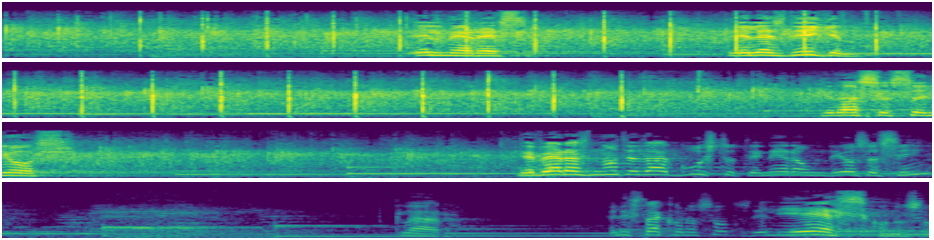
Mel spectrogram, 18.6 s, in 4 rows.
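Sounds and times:
audience clapping in unison: 0.0s - 12.7s
speech: 2.0s - 2.8s, 3.6s - 4.4s, 8.8s - 9.7s, 11.9s - 14.1s, 16.0s - 16.3s, 17.0s - 18.5s.

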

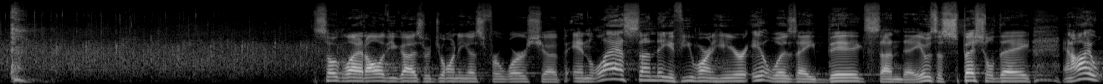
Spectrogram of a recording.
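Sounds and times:
on-site congregation clapping at a church worship service: 0.0s - 4.0s
speech: 3.2s - 11.0s.

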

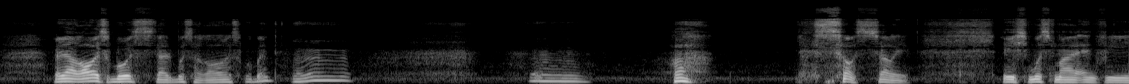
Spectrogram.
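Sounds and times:
speech: 0.5s - 3.6s, 5.3s - 6.0s, 6.7s - 7.1s, 8.0s - 11.2s
yawn: 4.6s - 6.0s, 6.6s - 7.2s.

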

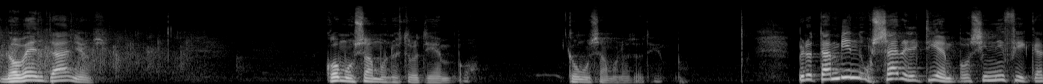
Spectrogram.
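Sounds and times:
speech: 0.0s - 1.1s, 3.3s - 4.8s, 5.7s - 6.8s, 8.0s - 10.4s
crowd applauding: 0.0s - 2.5s.

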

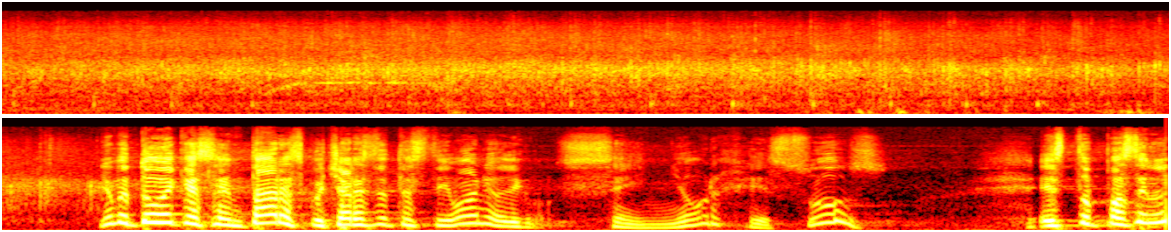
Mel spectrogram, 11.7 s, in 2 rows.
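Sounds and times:
audience applause: 0.0s - 7.0s
speech: 6.3s - 10.4s, 11.0s - 11.6s.

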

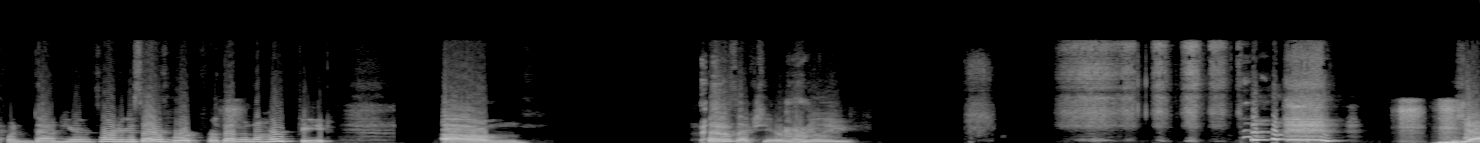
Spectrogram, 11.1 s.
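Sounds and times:
speech: 0.0s - 4.0s, 5.2s - 6.5s, 7.2s - 8.3s, 10.9s - 11.0s
person coughing: 5.3s - 6.2s
laughter: 8.4s - 10.1s.

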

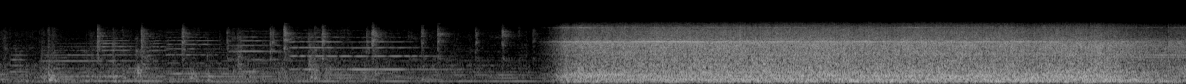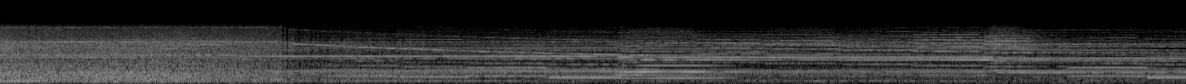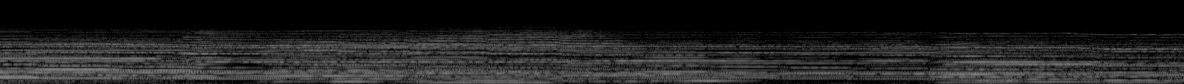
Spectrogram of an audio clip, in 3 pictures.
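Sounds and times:
spaceship engine roar entering atmosphere and landing: 5.4s - 21.3s
falling whine: 5.4s - 22.5s.

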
